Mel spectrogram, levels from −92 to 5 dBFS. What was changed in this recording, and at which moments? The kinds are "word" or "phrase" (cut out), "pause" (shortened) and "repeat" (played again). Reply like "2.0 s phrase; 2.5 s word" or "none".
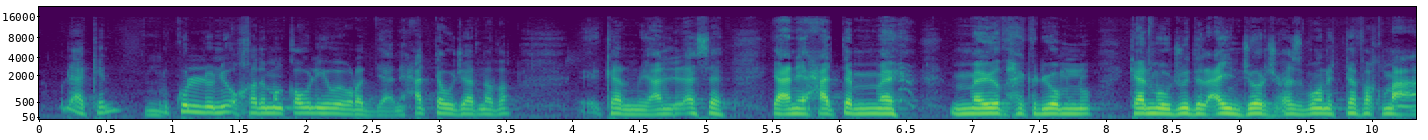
none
